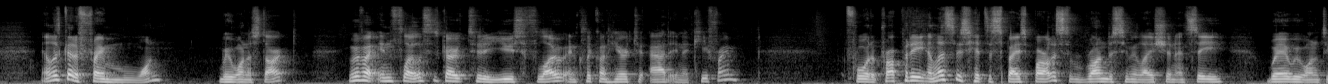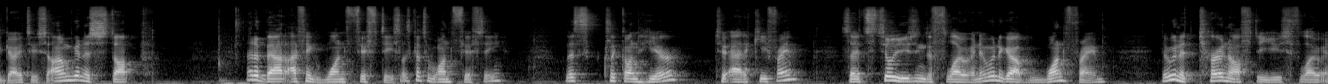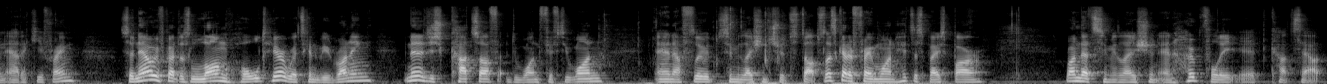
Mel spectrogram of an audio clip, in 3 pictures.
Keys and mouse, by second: 0.0-1.9 drag, 6.4 click, 8.6 space, 12.1-15.1 middle drag, 15.1 space, 17.2-18.3 drag, 20.3 click, 23.1 click, 25.3-32.3 drag, 32.7 space, 33.4 space, 34.1 shift+Left, 34.7 space.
